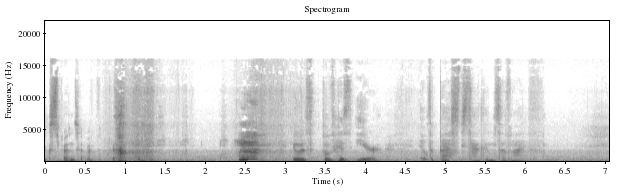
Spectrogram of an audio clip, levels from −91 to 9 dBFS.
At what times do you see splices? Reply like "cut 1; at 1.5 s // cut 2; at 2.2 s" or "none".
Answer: cut 1; at 3.5 s // cut 2; at 4.8 s // cut 3; at 5.2 s // cut 4; at 5.8 s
